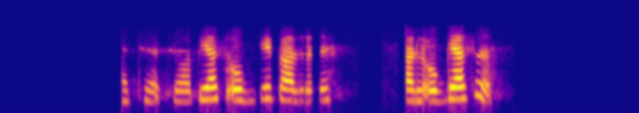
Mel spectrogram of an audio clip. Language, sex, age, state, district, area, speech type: Dogri, female, 18-30, Jammu and Kashmir, Reasi, rural, conversation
